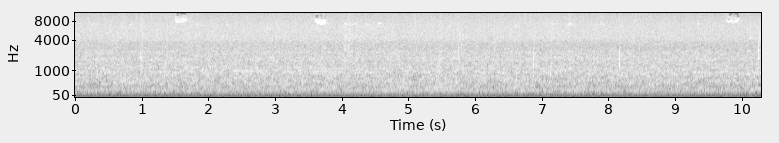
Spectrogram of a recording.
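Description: Steady outdoor background hiss, even and unchanging, with a few faint, brief ticks scattered through it.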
